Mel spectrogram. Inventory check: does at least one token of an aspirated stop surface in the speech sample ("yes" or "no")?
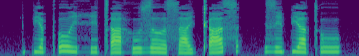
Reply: no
